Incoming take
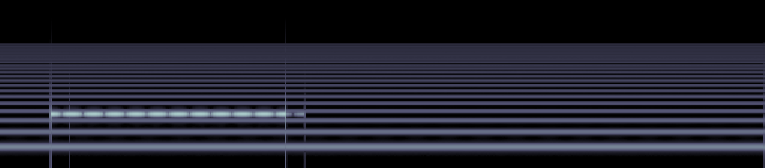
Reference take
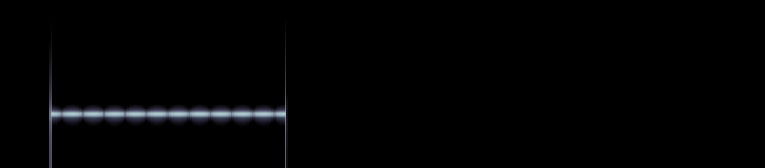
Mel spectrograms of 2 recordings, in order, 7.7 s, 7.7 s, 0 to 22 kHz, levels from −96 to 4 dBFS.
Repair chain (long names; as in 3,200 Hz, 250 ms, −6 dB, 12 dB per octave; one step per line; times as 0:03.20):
hum removal 397 Hz, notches 21
echo removal 186 ms −20.5 dB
